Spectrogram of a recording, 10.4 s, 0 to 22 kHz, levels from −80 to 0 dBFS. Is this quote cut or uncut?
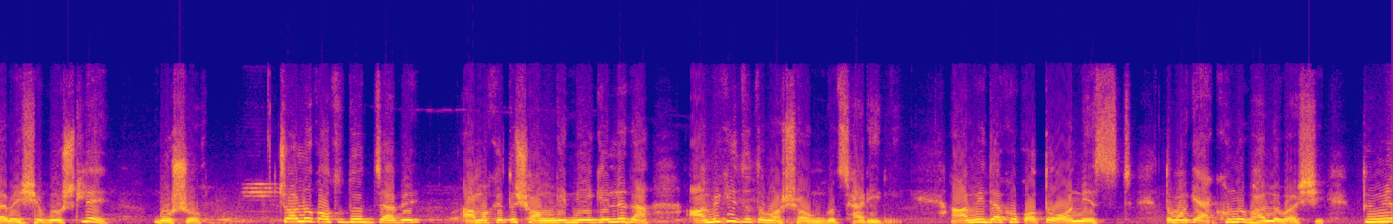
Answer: uncut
